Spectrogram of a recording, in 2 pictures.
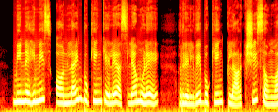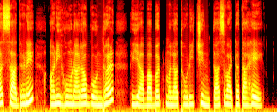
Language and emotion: Marathi, fearful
